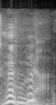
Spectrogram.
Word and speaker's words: Kunal: You pronounce it wrong. It's Kunal. It's Kunal.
